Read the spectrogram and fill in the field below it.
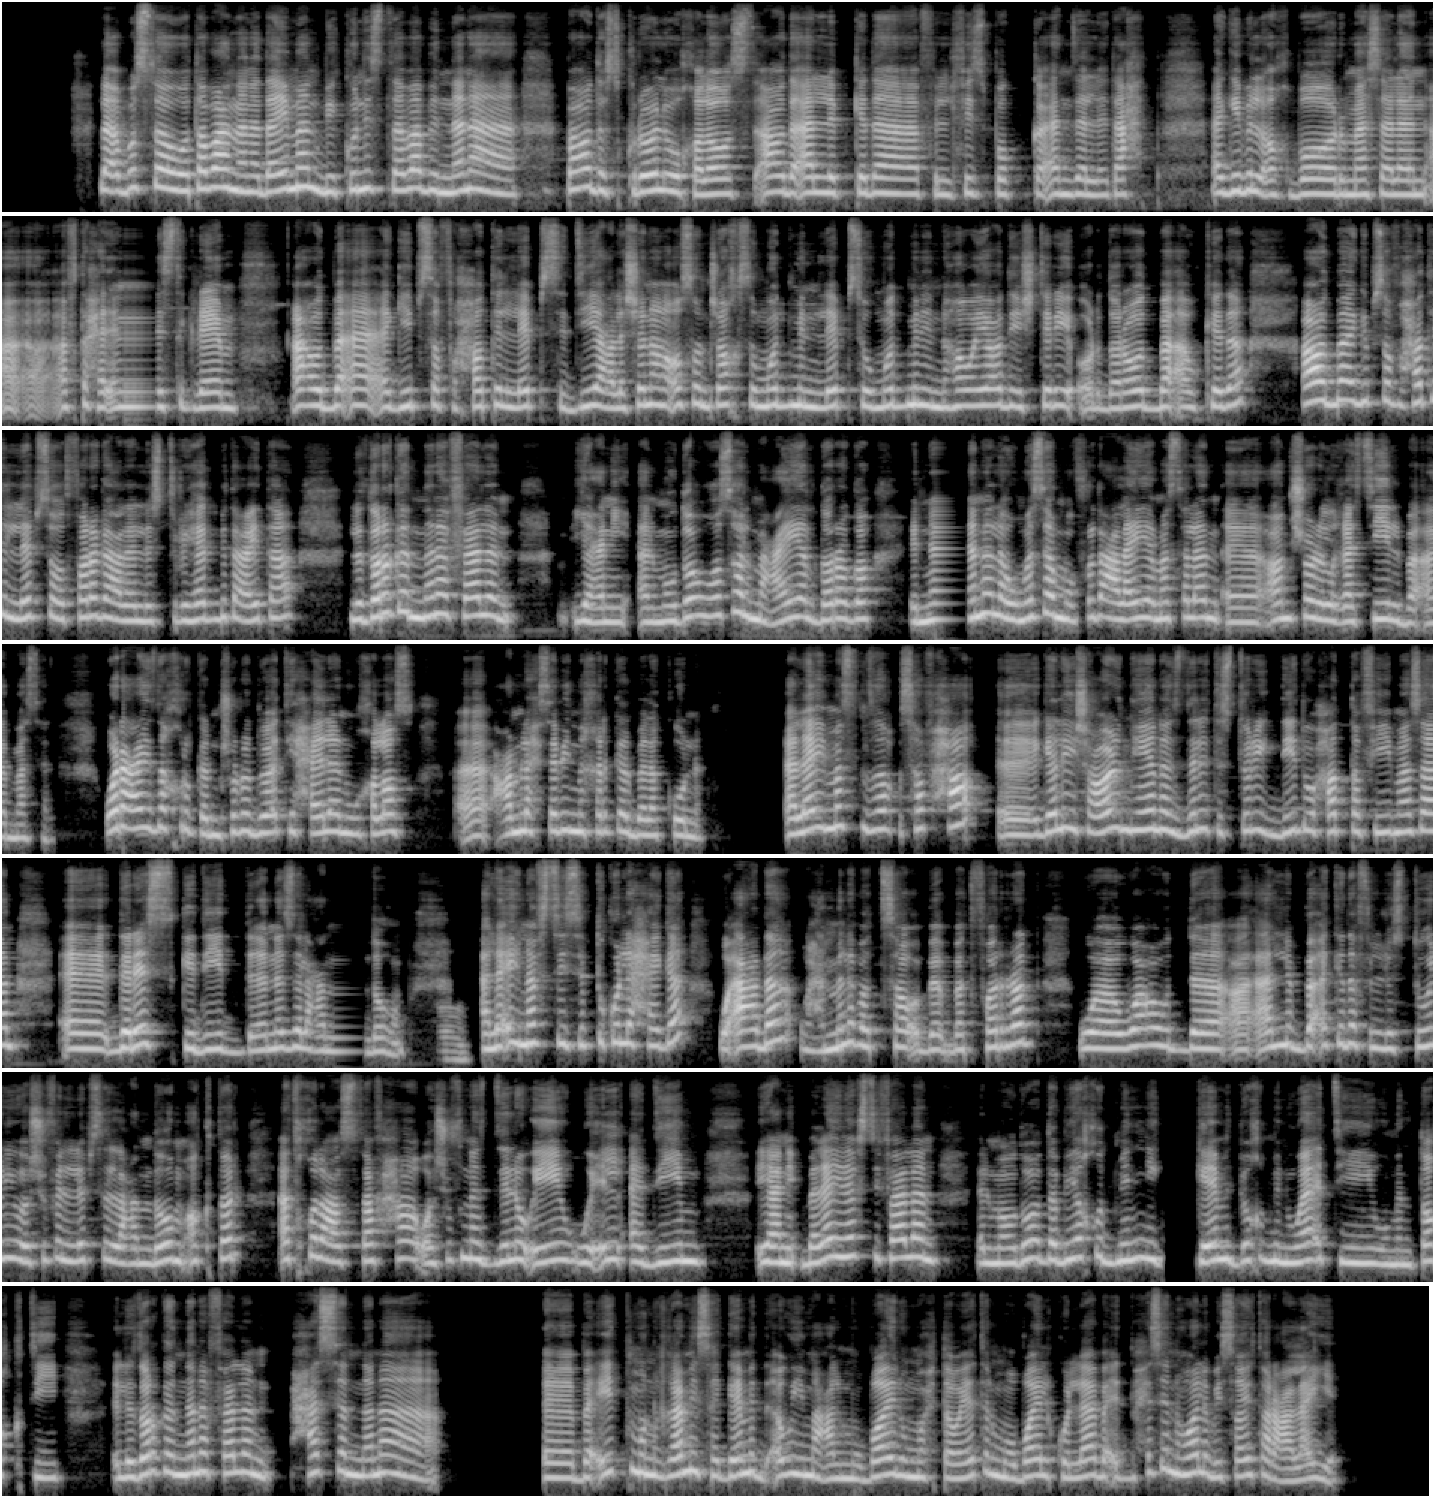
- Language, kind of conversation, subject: Arabic, advice, إزاي الموبايل والسوشيال ميديا بيشتتوا انتباهك طول الوقت؟
- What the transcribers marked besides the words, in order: other background noise; in English: "أسكرول"; in English: "أوردرات"; in English: "الستوريهات"; in English: "استوري"; in English: "Dress"; in English: "الستوري"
